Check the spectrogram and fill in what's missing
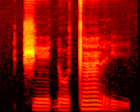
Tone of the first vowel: low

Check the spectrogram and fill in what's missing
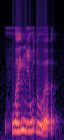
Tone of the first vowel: rising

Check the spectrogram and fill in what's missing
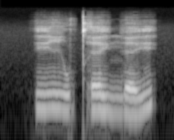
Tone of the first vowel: low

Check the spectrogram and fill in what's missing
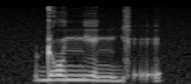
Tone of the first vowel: high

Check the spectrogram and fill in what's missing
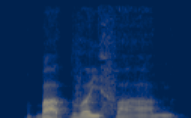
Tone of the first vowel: low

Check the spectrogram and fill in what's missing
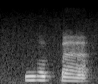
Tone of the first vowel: low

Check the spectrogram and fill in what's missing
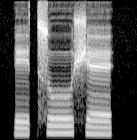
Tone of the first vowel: low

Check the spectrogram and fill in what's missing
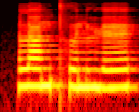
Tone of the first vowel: high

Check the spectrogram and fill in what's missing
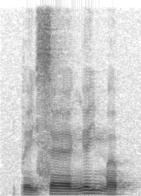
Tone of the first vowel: low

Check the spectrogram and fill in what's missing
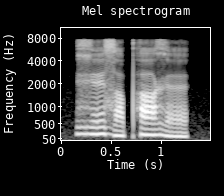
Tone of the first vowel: high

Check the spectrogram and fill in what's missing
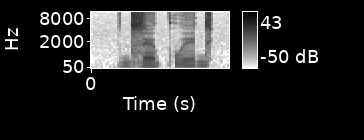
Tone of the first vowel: low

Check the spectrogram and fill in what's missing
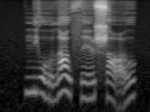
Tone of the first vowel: low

